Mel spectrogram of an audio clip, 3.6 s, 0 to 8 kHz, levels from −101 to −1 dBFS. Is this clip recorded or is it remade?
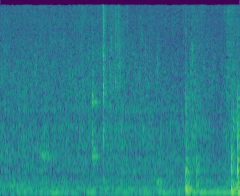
recorded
